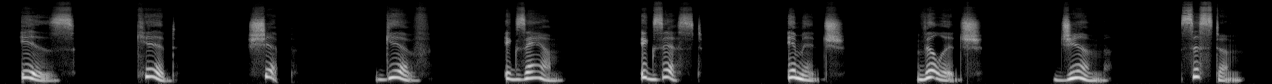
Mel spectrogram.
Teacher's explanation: the short, relaxed I sound, light and quick.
